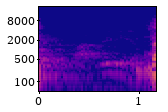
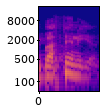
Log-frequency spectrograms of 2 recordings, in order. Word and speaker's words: Bithynia: Peter, an apostle of Jesus Christ, to the pilgrims of dispersion of Pontus, Galatia, Septimania, there we go, Asia, and say it for me. Bithynia. Thank you, Bithynia. I say it wrong every time. I listened to it 27 times today, and I said it wrong again.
